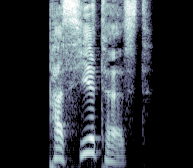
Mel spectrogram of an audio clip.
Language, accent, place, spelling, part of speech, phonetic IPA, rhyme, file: German, Germany, Berlin, passiertet, verb, [paˈsiːɐ̯tət], -iːɐ̯tət, De-passiertet.ogg
- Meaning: inflection of passieren: 1. second-person plural preterite 2. second-person plural subjunctive II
